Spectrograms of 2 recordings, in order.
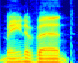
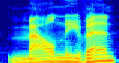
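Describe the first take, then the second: First: The name is said as the two words 'main event'. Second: The name starts with 'mal' as one blended word. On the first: This is how the owner meant the name. The speaker calls it right. "I pronounce it main event" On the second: This is how other people misread the name. The speaker calls it wrong. "They say it's Malnevent or something"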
